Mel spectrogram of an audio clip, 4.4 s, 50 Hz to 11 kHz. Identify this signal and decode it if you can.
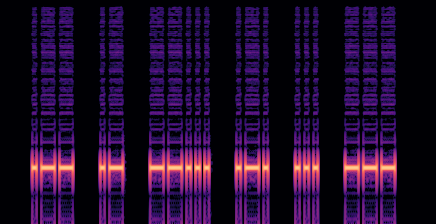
Morse code, heard as a keyed tone, about 27 wpm, spaced as for 19 wpm, 800 Hz. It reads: WA7RSO
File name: QSOs / QSOs-mp3s / WD0FBT 1@25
